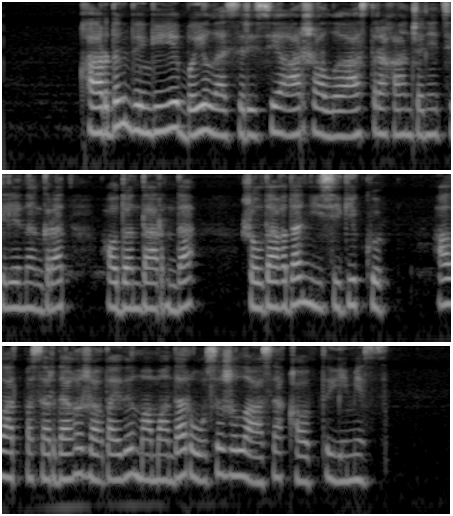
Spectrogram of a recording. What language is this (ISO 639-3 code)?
kaz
